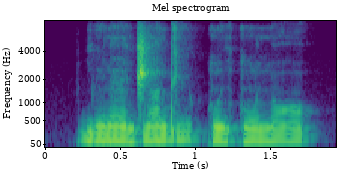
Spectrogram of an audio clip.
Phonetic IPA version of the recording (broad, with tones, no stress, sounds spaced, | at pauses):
b ĩ˧ ɾ ɛ̃˦˨ d͡ʒ ã˦ d iː˦ kʷ ĩ˨ k ũ˨ n ɔ̃˧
